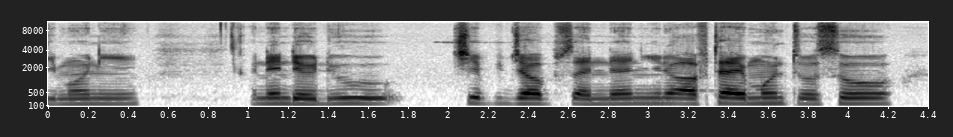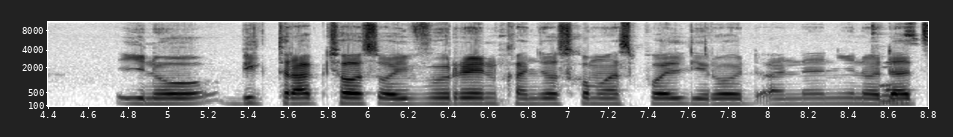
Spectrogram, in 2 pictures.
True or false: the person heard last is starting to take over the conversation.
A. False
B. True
B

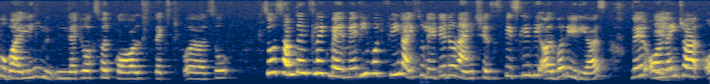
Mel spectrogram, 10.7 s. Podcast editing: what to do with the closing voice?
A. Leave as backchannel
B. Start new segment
A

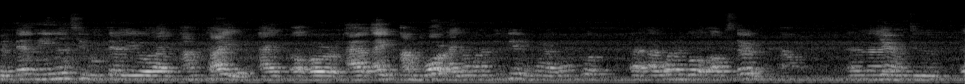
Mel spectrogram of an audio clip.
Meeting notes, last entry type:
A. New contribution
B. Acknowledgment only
B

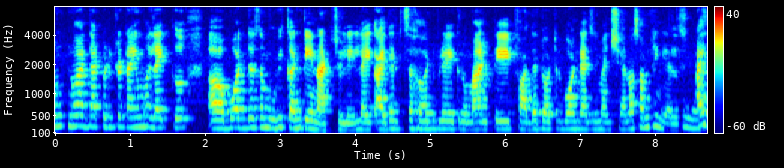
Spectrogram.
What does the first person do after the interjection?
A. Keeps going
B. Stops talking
A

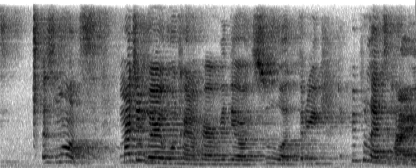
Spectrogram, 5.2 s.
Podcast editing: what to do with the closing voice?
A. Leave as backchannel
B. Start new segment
B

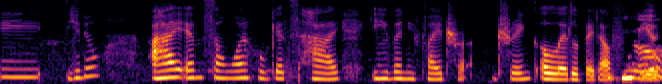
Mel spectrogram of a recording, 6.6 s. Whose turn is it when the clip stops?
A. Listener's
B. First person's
B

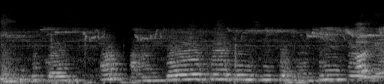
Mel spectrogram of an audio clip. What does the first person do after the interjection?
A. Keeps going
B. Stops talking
B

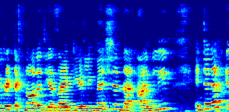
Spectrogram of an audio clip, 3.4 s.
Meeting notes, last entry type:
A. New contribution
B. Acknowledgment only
B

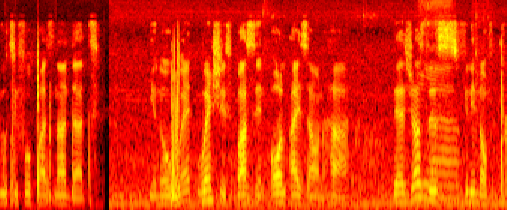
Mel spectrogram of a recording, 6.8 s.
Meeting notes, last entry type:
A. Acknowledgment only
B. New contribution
A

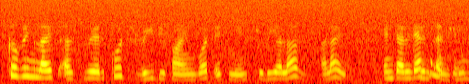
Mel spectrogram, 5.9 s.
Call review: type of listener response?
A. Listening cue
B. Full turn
B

